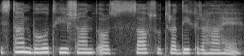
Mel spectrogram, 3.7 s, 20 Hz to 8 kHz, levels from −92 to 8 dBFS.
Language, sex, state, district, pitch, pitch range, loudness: Hindi, female, Arunachal Pradesh, Lower Dibang Valley, 200 Hz, 190-215 Hz, -15 LUFS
